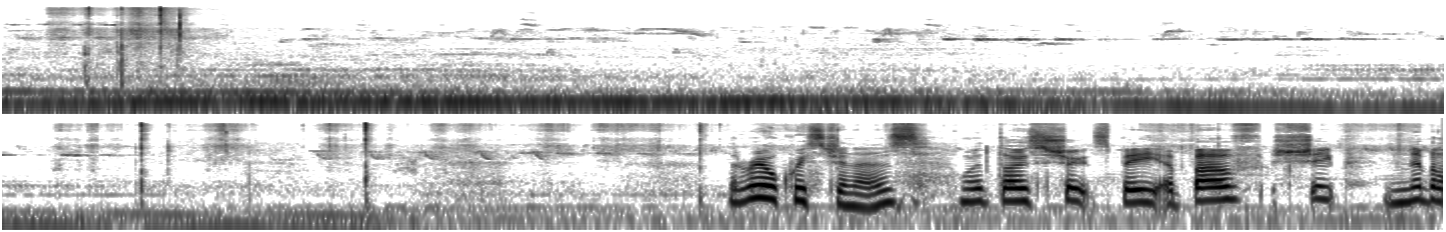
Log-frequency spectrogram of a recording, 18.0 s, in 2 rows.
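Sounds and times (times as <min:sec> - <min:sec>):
steady low hum: 0:00.0 - 0:18.0
birds chirping and calling: 0:09.3 - 0:18.0.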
